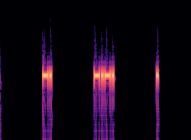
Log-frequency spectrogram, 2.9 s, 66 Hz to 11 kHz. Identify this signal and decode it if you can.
Morse code, heard as a keyed tone, about 44 wpm, spaced as for 12 wpm, 690 Hz. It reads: NCE
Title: 8x Character Spacing - Top 500 Words - 45wpm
